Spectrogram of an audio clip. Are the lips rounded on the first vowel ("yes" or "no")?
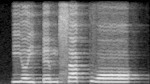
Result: no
